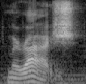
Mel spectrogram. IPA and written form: məˈrɑʒ (Mirage)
